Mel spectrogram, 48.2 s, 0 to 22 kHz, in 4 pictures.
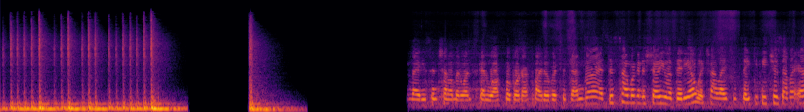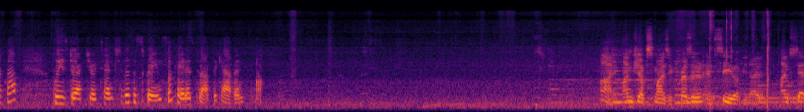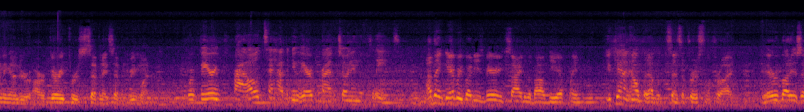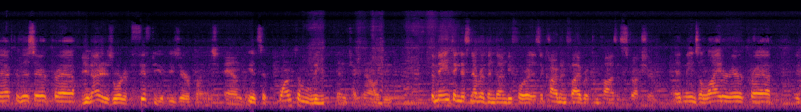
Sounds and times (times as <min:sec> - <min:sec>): Music: 0:00.0 - 0:02.8, 0:20.2 - 0:48.2
Speech: 0:06.2 - 0:15.8, 0:21.1 - 0:48.2.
